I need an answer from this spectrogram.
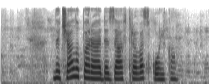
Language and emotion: Russian, neutral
